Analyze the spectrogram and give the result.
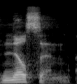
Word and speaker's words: Nilsen: It's, it's spelled a little differently, but you're right. It is Nilsson.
